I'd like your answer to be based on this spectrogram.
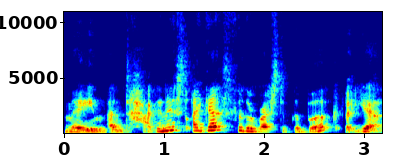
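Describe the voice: A woman speaks at a medium pitch with a fairly bright tone. Her voice carries vocal fry and a slightly husky edge.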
